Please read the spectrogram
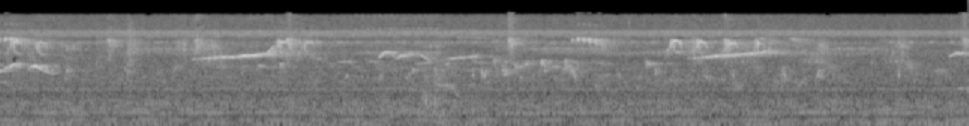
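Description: Several small birds chirping and whistling: quick high chirps and a few longer rising whistles, over a steady low hum.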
